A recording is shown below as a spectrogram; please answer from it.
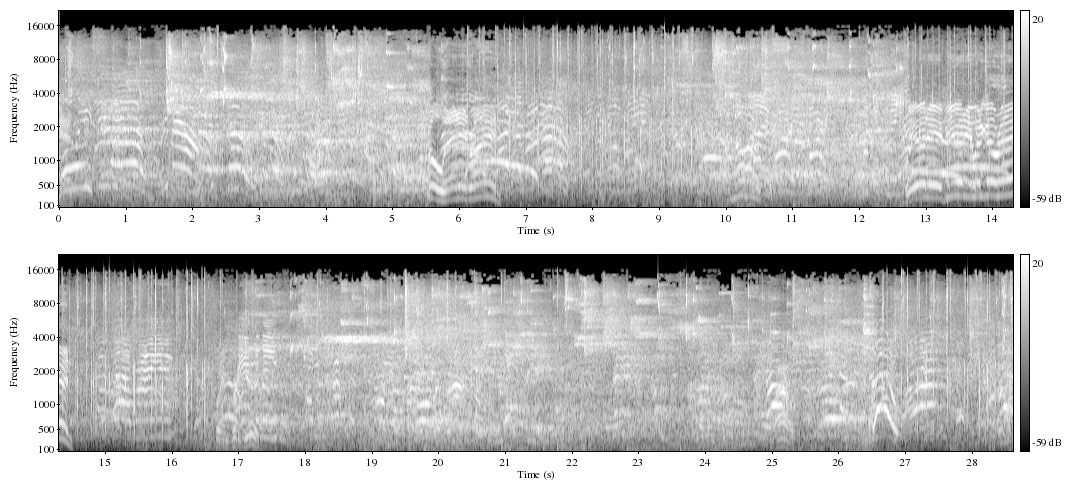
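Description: A basketball game on a hardwood gym court: a basketball bouncing, sneakers squeaking in many short chirps as players cut and stop, and players' and spectators' voices in a large, echoing gym.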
